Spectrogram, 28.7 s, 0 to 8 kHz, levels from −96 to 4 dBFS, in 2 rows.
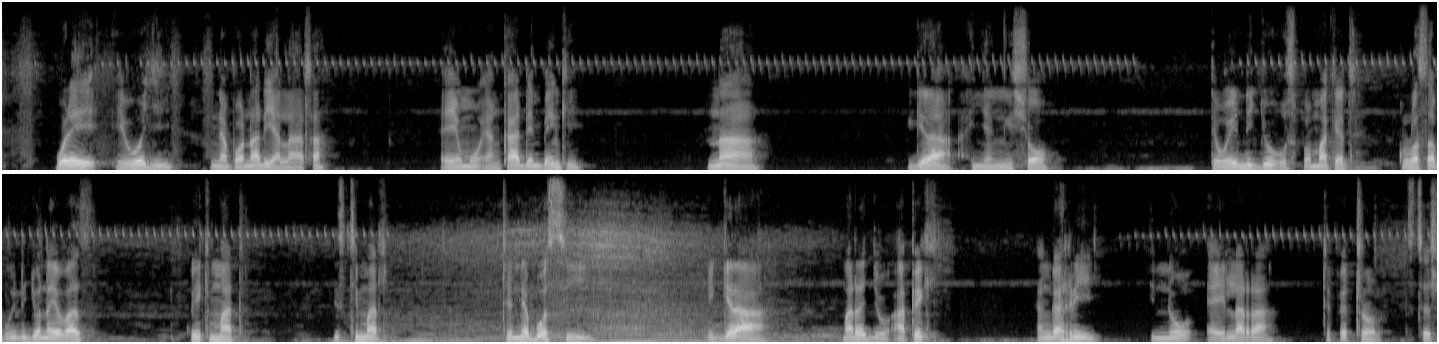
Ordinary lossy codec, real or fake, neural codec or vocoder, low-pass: none; real; none; none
